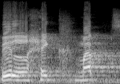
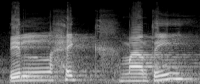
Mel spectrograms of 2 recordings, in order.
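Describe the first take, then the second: First: The word ends in a clipped -at. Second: The word ends in a full -ati.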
